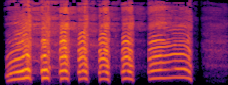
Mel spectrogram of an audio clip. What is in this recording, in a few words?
doctors laugh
